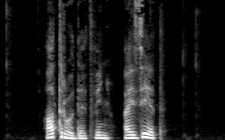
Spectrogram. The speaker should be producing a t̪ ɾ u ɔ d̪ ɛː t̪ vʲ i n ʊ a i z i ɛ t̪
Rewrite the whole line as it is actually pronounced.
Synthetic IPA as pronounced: a t̪ ɾ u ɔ d̪ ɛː t̪ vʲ i ɲ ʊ a j z i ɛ t̪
